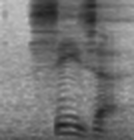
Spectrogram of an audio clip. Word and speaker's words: SZA: CZA. It's spelled S-Z-A.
